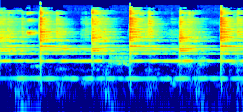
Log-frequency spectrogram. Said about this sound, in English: Those are the bells I gather from the central clock tower in Campus Galli.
